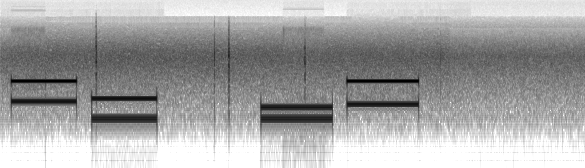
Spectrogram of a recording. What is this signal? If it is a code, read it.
Aircraft SELCAL, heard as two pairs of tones, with static crashes. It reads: GQ-AH AE-FQ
